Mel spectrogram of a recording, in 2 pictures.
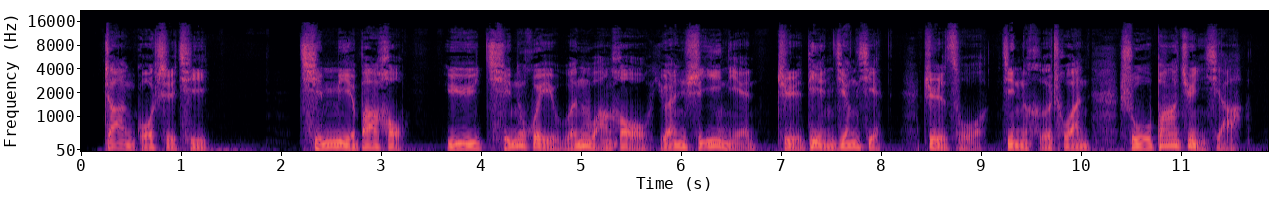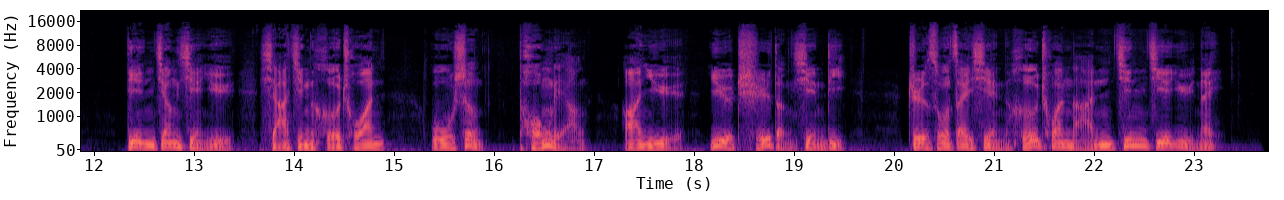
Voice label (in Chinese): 男-城市地区宣传; 历史沿革 合川历史介绍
